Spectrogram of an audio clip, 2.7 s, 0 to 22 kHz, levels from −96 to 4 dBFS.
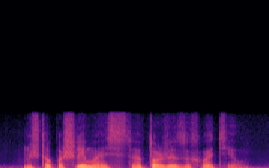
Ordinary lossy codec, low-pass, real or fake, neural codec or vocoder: none; 7.2 kHz; fake; codec, 24 kHz, 0.5 kbps, DualCodec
